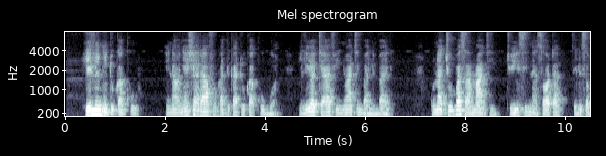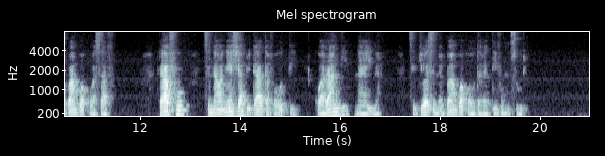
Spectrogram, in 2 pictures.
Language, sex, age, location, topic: Swahili, male, 36-49, Nairobi, finance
